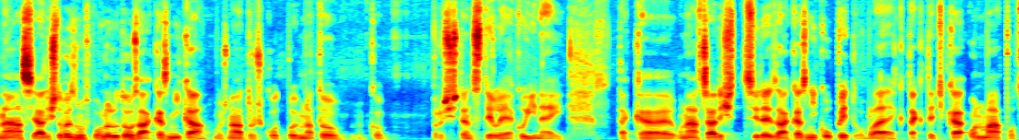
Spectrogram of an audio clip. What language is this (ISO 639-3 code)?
ces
